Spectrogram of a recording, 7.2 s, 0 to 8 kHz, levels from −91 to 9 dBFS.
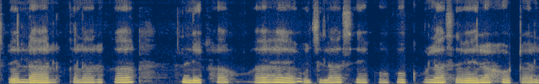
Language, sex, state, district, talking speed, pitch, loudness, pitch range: Hindi, female, Jharkhand, Garhwa, 85 wpm, 205 Hz, -15 LUFS, 195-210 Hz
